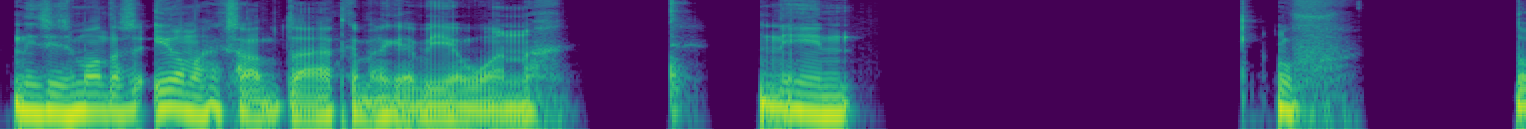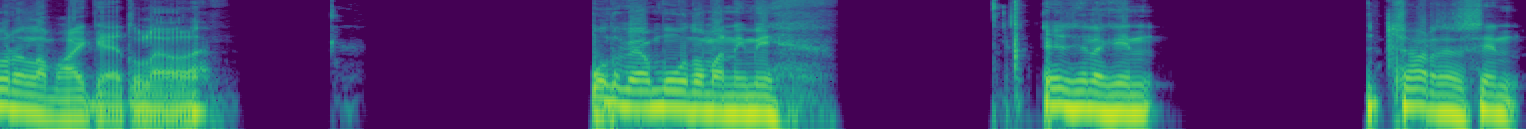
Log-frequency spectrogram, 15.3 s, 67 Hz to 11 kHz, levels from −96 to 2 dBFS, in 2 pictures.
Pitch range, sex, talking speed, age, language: 120-145 Hz, male, 85 wpm, 30-49, Finnish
